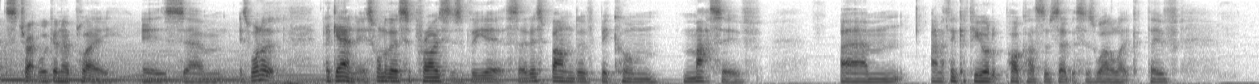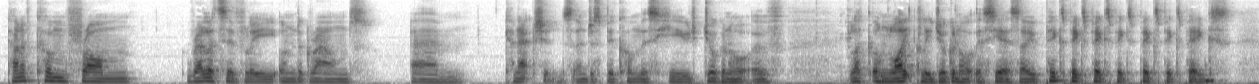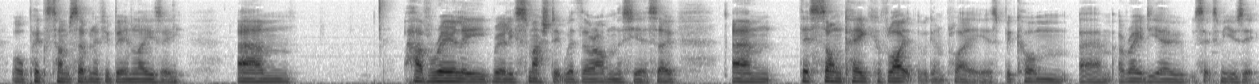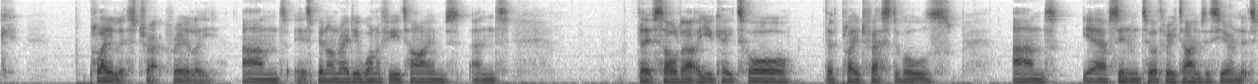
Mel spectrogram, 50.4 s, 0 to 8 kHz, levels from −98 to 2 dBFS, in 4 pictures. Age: 20-39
